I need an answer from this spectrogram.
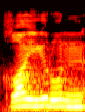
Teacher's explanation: kita baca dengan tebal pada huruf ro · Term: tafkhim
